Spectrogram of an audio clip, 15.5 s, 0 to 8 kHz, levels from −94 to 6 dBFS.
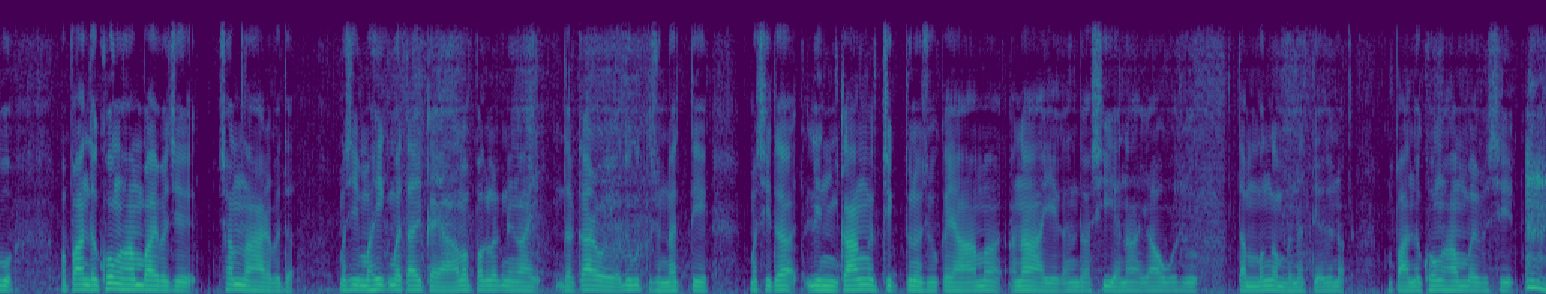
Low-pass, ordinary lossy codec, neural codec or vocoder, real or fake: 7.2 kHz; none; codec, 16 kHz, 16 kbps, FunCodec, trained on Chinese and English, 50 frames a second; fake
